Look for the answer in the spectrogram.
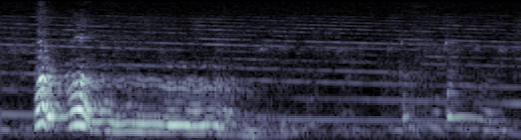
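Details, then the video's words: German Shepherd of a family howling at a fire truck siren; two sharp yelps open a descending wavering howl lasting over a second, then fading, with faint later yips over the steady siren. "German Shepard howling at a fire truck siren"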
